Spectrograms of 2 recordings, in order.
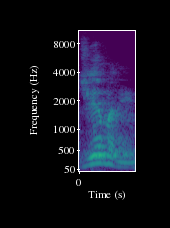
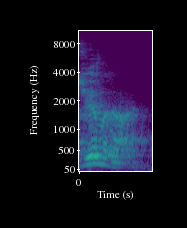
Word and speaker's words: Gemini: and I is how most people say it but it's not it's jiminy Gus Grissom pronounced that jiminy therefore it's jiminy not Gemini so remember that the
